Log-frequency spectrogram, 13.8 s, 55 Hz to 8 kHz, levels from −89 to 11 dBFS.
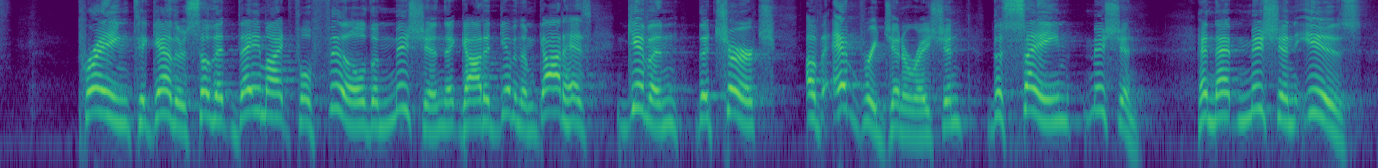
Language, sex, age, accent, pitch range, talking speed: English, male, 40-59, American, 215-285 Hz, 125 wpm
